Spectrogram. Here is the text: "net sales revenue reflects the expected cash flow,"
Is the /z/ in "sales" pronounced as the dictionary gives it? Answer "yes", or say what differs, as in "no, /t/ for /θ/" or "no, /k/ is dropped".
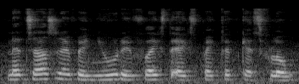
no, /s/ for /z/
